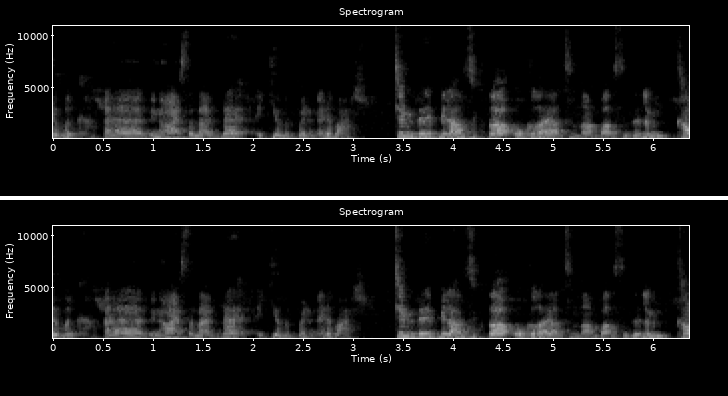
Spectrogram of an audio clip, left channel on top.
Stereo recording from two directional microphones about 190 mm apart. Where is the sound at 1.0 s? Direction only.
15° left (ahead or behind).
